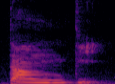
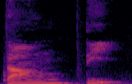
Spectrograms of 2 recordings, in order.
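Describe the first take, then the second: First: The first syllable is pitched very low. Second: The first syllable is pitched high. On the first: The second syllable's tone sounds like a different tone. The speaker calls it wrong. "If we started this even lower, it gets even harder" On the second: The second syllable's tone has room to fall fully. The speaker calls it right. "it is very important that that first tone is as high as uh, it should be"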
